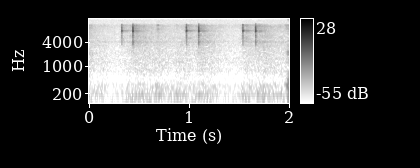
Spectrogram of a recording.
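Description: Near silence with a few faint, separate clicks from a computer mouse.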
